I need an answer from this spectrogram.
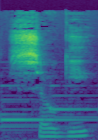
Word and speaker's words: Soggie: name is dr and i will be your instructor for this course if you're ever wondering how to pronounce my name it is soggy so just think of a stogie cigar and if you ever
